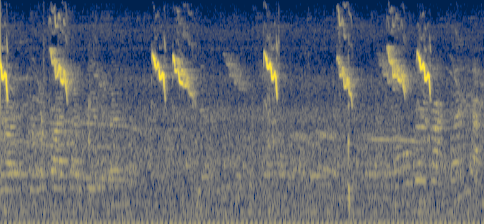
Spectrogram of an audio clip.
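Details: Yellow-bellied prinia, called kecial kuning, giving short, high notes that slur sharply downward. They come singly or in quick pairs, roughly every half second to second, over faint background hiss.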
